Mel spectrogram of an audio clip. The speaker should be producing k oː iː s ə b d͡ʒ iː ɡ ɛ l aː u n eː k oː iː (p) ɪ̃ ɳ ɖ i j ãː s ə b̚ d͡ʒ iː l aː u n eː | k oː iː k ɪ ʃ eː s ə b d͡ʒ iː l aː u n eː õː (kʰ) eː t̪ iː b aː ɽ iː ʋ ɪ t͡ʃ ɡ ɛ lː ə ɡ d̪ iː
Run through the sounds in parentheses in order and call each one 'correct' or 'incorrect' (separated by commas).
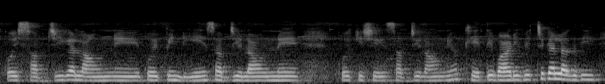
correct, correct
